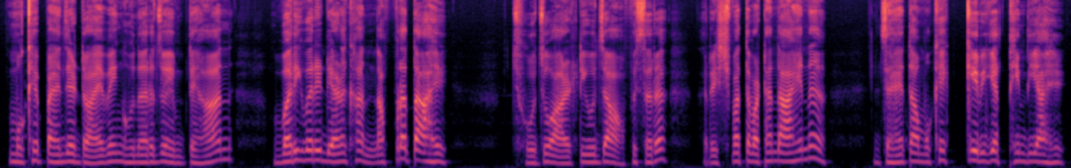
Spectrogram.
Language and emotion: Sindhi, disgusted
